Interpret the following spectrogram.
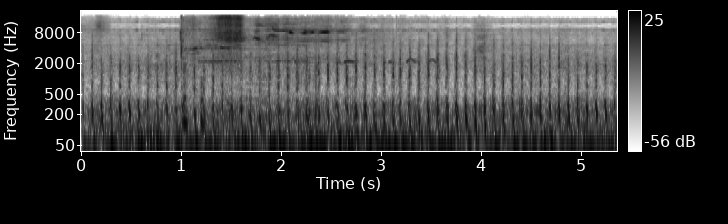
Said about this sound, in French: Attendez, je vais changer de son pour qu'on fasse l'hélicoptère.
